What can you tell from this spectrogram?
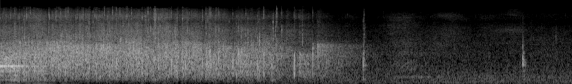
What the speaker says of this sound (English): Just a round of applause for what He has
